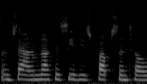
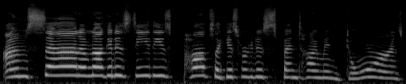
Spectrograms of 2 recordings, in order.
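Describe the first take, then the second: First: Said in the usual way. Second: Mock sad. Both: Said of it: "I'm actually kinda sad".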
